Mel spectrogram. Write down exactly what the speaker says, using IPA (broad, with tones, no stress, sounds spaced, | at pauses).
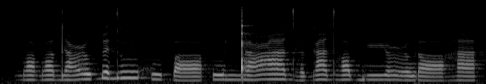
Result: ɡ ɒ˨ ɡ ɒ˨ d ə˨ ʕ u˦ ɠ ə˦ d uː˦ x u˦ ɓ ɒː˨ x u˦ ŋ͡ǃ ə˦ ʕ aː˦ dʱ ə˨ ɡ a˦ dʱ ɒ˦ b yː˦ ʕ u˨ ɾ ɒː˨ ɦ a˦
